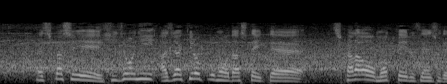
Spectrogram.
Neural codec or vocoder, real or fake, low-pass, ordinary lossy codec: none; real; 7.2 kHz; none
